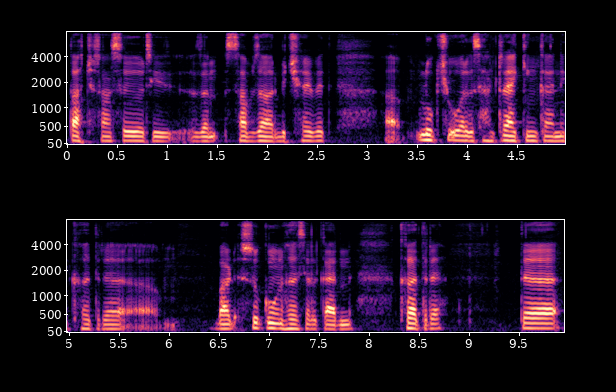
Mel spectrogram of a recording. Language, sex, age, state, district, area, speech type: Kashmiri, male, 45-60, Jammu and Kashmir, Srinagar, urban, spontaneous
